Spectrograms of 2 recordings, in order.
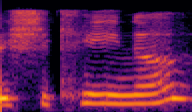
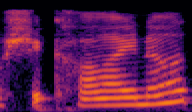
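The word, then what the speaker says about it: Shekinah: wrote another one um so shikina or shakina depending on how you want to pronounce it you say shikina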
